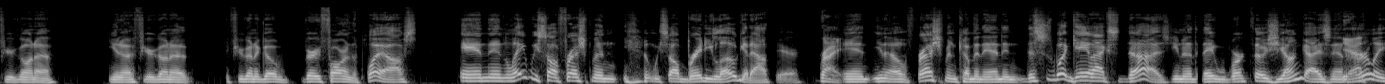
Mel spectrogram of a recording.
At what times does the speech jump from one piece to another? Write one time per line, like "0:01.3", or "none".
0:11.9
